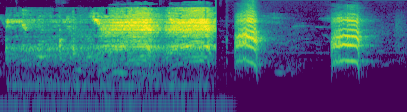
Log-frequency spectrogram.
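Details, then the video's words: A goose gives two loud, nasal honks about a second apart, after two seconds of rough rustling noise and low hum. "The sound of familiar birds: parrot, peacock, goose, duck, kova, hawk, pigeon"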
